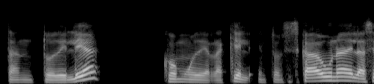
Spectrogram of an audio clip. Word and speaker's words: Raquel: Entonces, ¿por qué se dice Raquel y no Rachel? Porque resulta que muchas de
